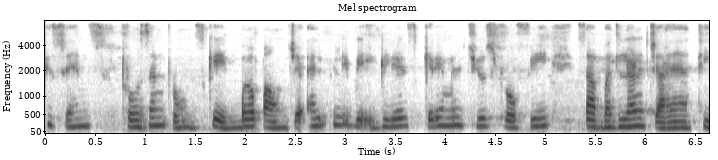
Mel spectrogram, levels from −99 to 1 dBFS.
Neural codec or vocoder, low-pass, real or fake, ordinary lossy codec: vocoder, 22.05 kHz, 80 mel bands, HiFi-GAN; 7.2 kHz; fake; MP3, 64 kbps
